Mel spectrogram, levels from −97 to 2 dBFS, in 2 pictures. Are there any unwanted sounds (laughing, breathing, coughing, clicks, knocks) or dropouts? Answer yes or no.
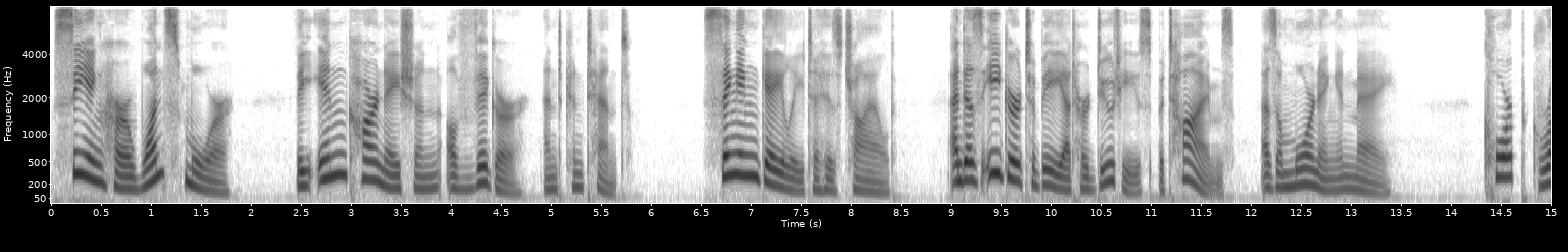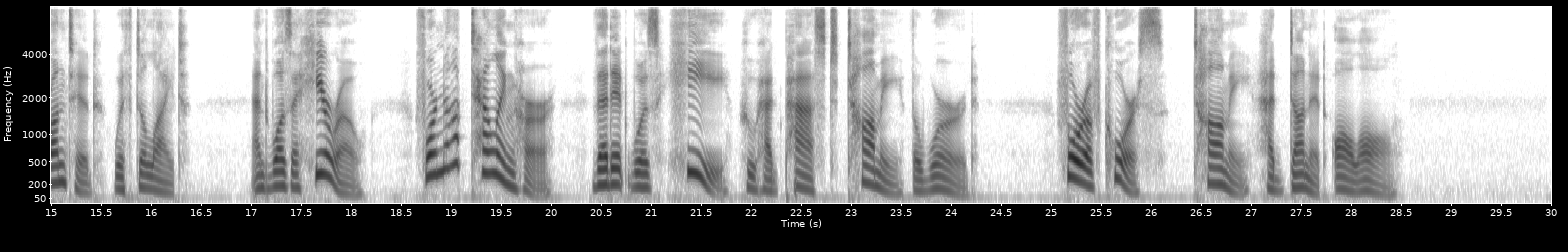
no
